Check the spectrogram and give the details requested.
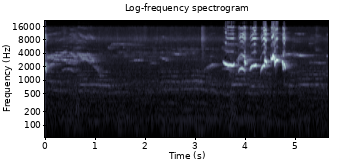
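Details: Oriental magpie-robin singing for pet-bird song training: a soft whistled phrase, a long near-silent pause, then a sudden loud run of rapid warbled, swooping whistles in quick succession.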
